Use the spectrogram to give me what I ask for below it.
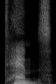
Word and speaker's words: Thames: Number 1, Thames. We already learned this one. It is not Thames, it is Thames. The H is silent. Thames. Got it.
